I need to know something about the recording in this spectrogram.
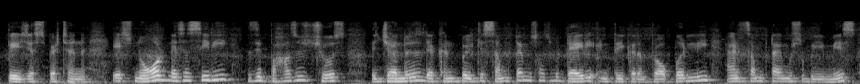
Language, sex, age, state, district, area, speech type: Kashmiri, male, 30-45, Jammu and Kashmir, Anantnag, rural, spontaneous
